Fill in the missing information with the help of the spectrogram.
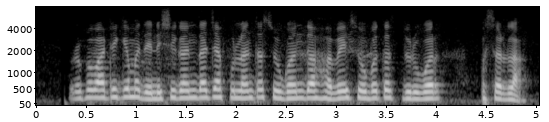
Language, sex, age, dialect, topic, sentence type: Marathi, female, 31-35, Northern Konkan, agriculture, statement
